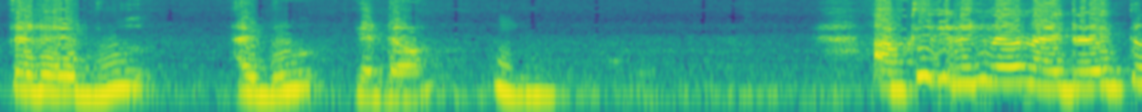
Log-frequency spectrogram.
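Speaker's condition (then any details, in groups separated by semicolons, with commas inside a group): Severe cerebral palsy; from birth, involuntary tremors whole body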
